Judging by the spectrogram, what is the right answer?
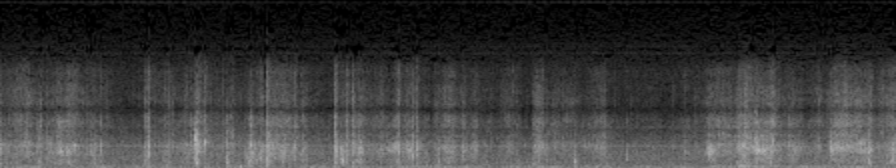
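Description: Footsteps crunching and rustling irregularly through dry fallen leaves and twigs on the forest floor, with scattered sharp snaps.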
